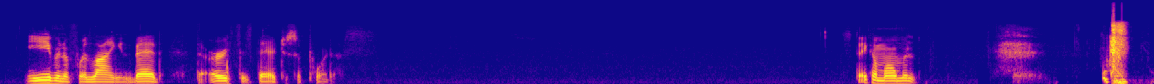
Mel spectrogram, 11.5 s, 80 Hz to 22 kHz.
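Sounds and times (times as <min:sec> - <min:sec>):
speech: 0:00.2 - 0:03.6, 0:08.6 - 0:09.3, 0:11.0 - 0:11.3
loud sneeze: 0:11.0 - 0:11.5.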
